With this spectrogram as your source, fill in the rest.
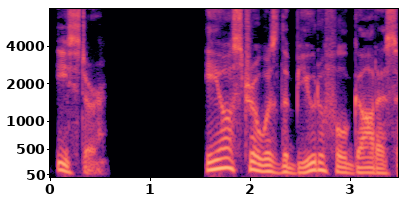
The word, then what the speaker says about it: Eostre: This specific goddess was named Eostre, pronounced Easter.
